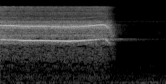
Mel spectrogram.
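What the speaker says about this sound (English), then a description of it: "If you don't have a whistle with you for a rescue, you take an acorn shell" A shrill, steady whistle blown on an acorn shell held in the hands sounds loud and close for about a second, then cuts off abruptly.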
